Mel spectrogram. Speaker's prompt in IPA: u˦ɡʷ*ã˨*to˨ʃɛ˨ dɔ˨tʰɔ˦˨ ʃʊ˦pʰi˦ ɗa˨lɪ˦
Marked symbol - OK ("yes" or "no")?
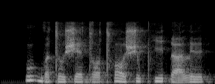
no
